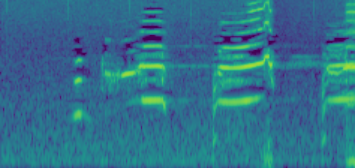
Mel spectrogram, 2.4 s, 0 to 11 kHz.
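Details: Squabbling over a big fish at a Big Bear Lake nest on 23 June 2022, bald eagles heard through a live camera: soft high notes, then two strident rising squeals.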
